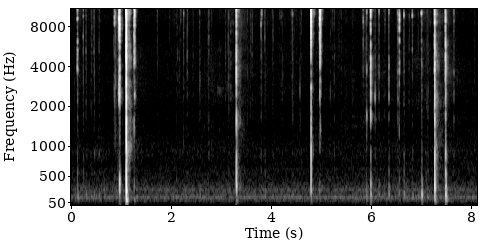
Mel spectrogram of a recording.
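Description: Computer keyboard keystrokes: sparse, sharp key clicks, some single and some in pairs or a quick cluster of three, spaced about a second or two apart.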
